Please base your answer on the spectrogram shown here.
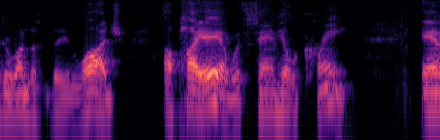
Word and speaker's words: paella: you how to say it first though it's paella so though you know i went on a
